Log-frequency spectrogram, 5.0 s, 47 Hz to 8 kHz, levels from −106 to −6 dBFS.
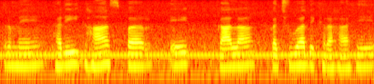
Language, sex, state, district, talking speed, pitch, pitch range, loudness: Hindi, female, Goa, North and South Goa, 130 wpm, 150 Hz, 145-155 Hz, -29 LUFS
